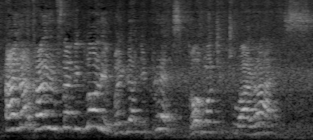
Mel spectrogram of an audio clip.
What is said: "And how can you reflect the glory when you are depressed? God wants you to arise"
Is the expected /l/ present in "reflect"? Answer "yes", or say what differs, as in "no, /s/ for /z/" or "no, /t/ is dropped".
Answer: no, /l/ is dropped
